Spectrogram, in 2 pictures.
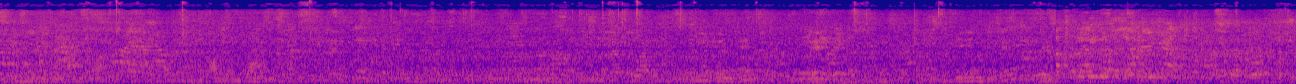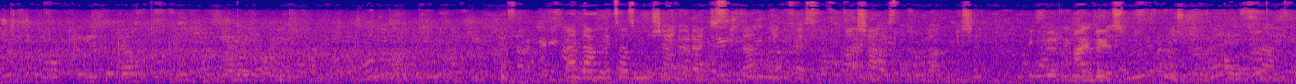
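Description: A crowd of children chatters steadily in a large, echoing room.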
